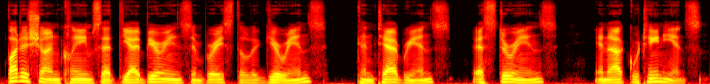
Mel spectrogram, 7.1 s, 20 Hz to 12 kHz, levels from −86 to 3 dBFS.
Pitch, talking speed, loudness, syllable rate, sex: 105 Hz, 100 wpm, -20 LUFS, 4.5 syllables/s, male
